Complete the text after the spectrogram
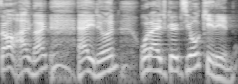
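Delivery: a cheery parent greeting a fellow dad; school-sports dad greeting a stranger, cheerfully; chirpy oblivious dad. Retold or imitated.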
